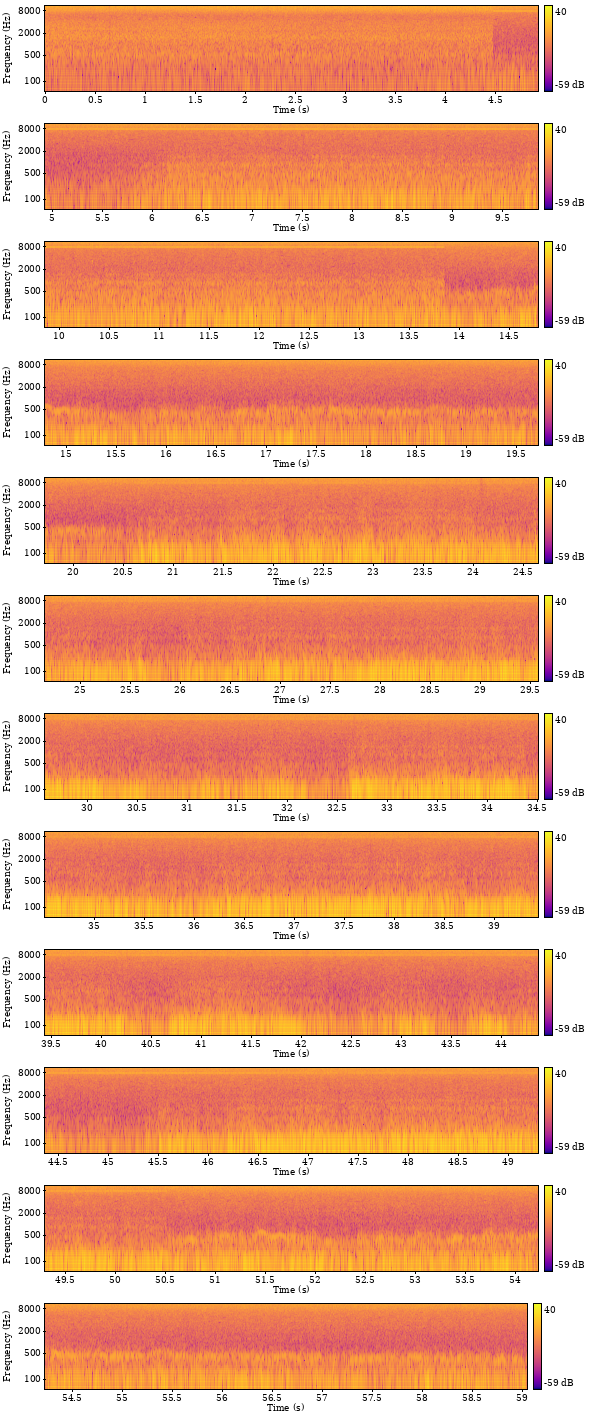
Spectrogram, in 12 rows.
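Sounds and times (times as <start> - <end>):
faint high whine: 0.0 - 59.0
wind buffeting microphone: 0.0 - 59.0.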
